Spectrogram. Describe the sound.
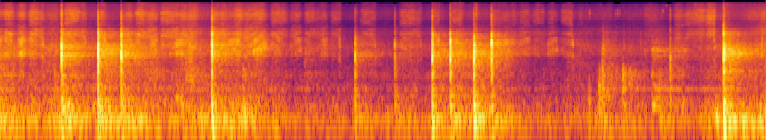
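Writing on a board during a physics lecture: faint scratchy strokes broken by many sharp taps at an irregular rhythm, with no talk over it.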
